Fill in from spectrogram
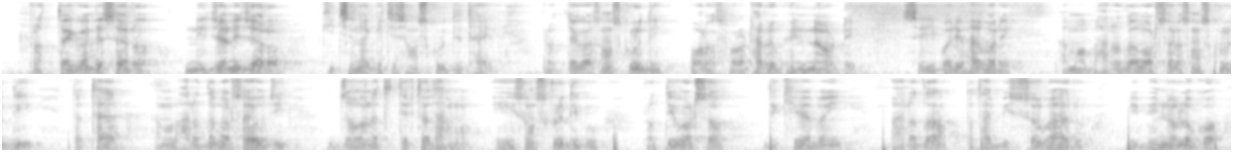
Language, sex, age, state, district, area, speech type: Odia, male, 18-30, Odisha, Nayagarh, rural, spontaneous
